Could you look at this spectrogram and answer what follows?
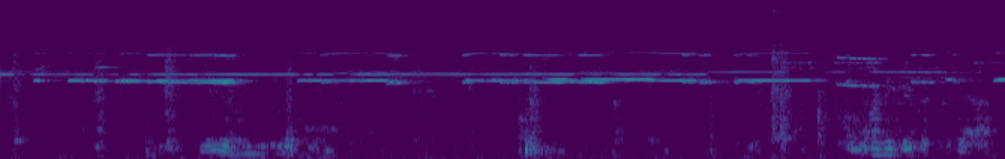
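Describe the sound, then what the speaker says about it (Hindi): Faint, steady high electronic beeping tones repeat in the background while people talk over them. "वाकई में बीप हो रहा है"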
